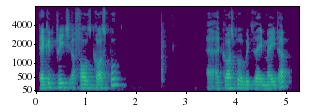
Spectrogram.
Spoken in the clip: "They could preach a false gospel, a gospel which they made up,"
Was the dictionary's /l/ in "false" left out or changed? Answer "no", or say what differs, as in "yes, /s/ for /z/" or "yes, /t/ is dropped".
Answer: no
